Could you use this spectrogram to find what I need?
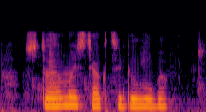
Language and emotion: Russian, neutral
